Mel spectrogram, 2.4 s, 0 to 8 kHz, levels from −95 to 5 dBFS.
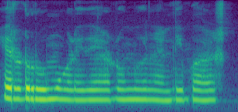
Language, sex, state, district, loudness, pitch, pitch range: Kannada, female, Karnataka, Bidar, -18 LUFS, 230 Hz, 225-240 Hz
